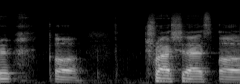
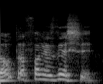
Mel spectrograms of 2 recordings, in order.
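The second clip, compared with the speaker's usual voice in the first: disgusted; 8 semitones higher, 4 dB quieter than usual. Retold or imitated. Retold disgusted reaction.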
